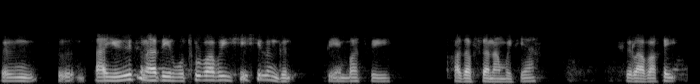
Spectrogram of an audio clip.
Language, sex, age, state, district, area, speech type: Bodo, female, 60+, Assam, Kokrajhar, rural, conversation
